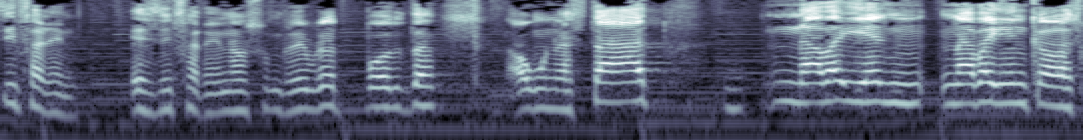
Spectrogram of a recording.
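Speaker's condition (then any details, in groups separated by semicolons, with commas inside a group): Spastic quadriplegic cerebral palsy; control of speech retained, good communicative ability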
